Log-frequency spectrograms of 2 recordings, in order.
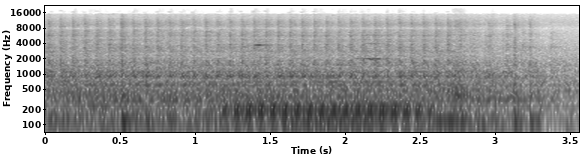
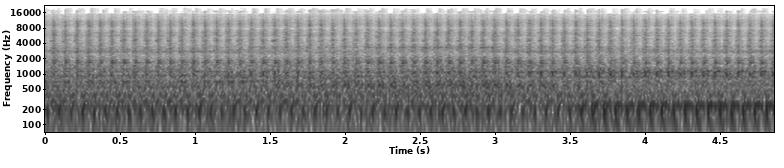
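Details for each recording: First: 1986 Yamaha G1 gas two-stroke golf cart that shut down while driving; fuel smells like diesel. Starter spins it in an uneven chatter about three times a second but it never fires; clogged carburettor. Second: 1986 Yamaha G1 gas golf cart, two-stroke, after carb cleaning: a steady, even putter at fast idle with no stumbles. It had died while driving and then cranked without starting, with fuel smelling like diesel. Repair successful, clamps not yet refitted.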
